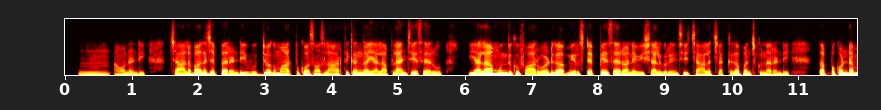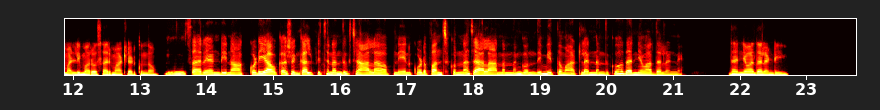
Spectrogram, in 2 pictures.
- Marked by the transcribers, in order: in English: "ప్లాన్"; in English: "ఫార్వర్డ్‌గా"; in English: "స్టెప్"
- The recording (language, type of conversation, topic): Telugu, podcast, ఉద్యోగ మార్పు కోసం ఆర్థికంగా ఎలా ప్లాన్ చేసావు?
